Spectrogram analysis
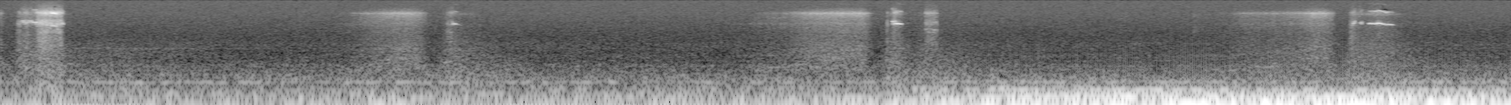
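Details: French Bulldog snoring as it dreams, each slow breath drawn in with a breathy hiss and a short nasal whistle, about every four to five seconds, above a continuous deep rumble that swells toward the end.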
